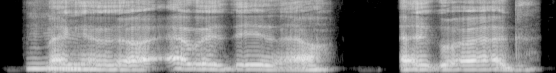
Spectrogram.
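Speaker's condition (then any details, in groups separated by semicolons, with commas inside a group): ALS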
